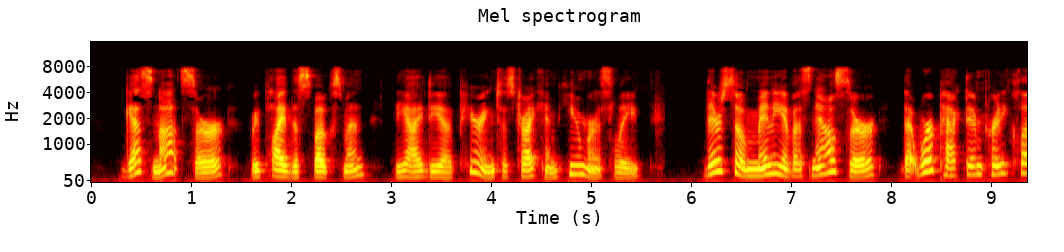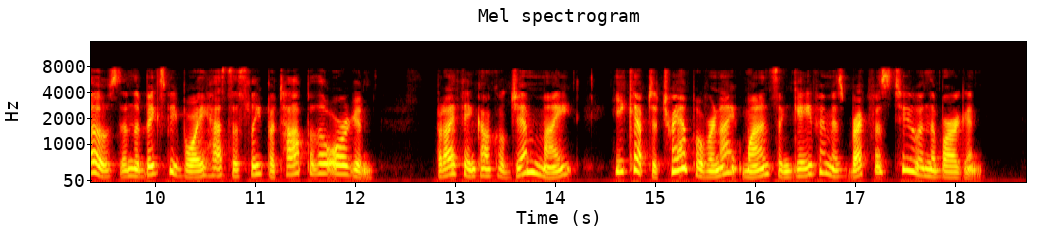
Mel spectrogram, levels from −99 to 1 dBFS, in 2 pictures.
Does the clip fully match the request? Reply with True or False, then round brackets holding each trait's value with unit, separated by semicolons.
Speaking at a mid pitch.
True (180 Hz)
